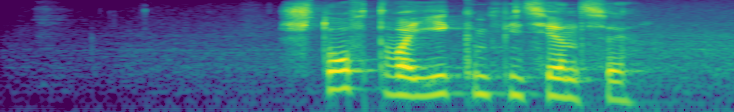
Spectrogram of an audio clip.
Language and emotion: Russian, neutral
